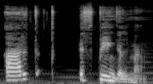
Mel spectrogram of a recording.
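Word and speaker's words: Art Spiegelman: van a perdonar la pronunciación de este caballero Art spingle Man creo que se pronuncia así Art escribió una historia esa historia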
